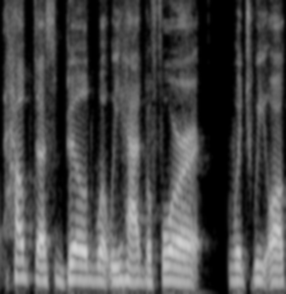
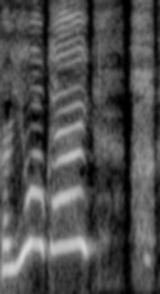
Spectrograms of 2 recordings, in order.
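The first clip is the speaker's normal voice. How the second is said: worried check; slower than usual. Retold or imitated. Checking on the stranded driver.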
